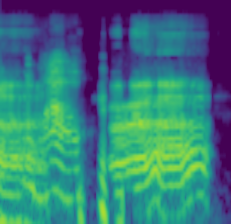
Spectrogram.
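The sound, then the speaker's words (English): A voiced, pained groan that rises and wavers, then breaks off, followed by a short grunt and a second longer, strained moan: a video game character's damage noises, bugged so they play while the character shoots arrows or a gun. “It's like, I think that that's probably like the damage noises, like they're being hit or falling or something along that lines, and they accidentally put it onto the battle noises.”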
